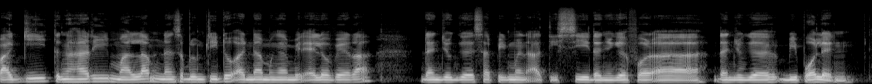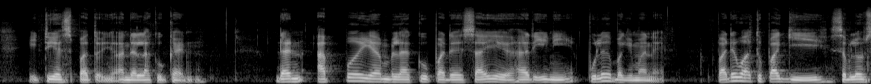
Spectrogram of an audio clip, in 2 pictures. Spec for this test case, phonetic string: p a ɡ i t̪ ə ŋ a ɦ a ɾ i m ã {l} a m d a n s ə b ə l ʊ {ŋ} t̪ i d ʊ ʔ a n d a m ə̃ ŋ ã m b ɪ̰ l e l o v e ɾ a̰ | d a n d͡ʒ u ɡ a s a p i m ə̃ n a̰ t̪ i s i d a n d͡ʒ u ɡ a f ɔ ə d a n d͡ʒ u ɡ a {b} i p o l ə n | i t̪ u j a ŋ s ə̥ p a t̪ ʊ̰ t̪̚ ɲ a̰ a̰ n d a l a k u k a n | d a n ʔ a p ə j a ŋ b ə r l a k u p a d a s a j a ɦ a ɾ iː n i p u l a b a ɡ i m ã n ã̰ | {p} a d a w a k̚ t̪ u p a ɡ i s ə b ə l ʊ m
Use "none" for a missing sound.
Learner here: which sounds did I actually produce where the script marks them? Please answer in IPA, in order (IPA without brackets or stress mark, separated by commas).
l, m, b, p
